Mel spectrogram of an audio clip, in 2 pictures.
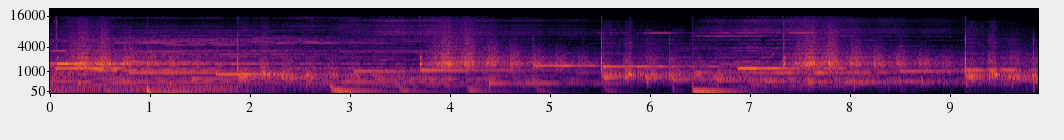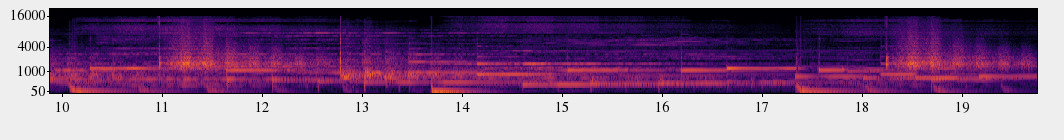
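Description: An instrumental electronic track plays on its own, with deep thumping bass pulses under layered, sustained synth chords that shift every few seconds at a steady, moderate volume.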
